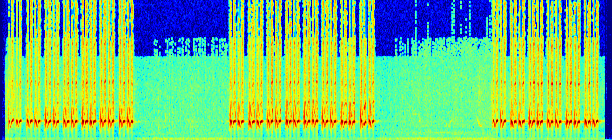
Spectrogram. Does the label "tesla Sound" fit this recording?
No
